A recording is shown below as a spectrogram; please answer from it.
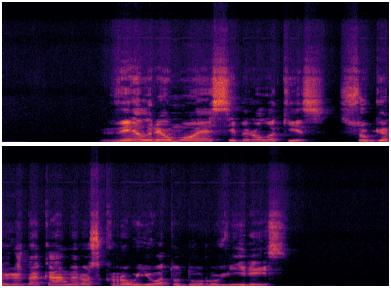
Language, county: Lithuanian, Šiauliai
